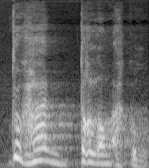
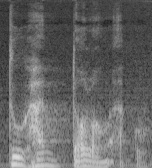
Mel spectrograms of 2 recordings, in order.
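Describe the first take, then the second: First: High, urgent plea as he sinks; panicked cry for help. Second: Said in the usual way. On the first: Retold or imitated. Sinking Peter crying out to the Lord, high and urgent. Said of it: "dia kaget, dia bilang". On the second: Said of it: "Cuma doa yang singkat".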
